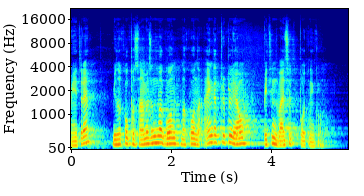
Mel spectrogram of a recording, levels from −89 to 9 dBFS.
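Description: From 1.12 s to the end, the speech carries a feedback echo between two devices: each word returns roughly every tenth of a second, thinner and ringing, peaking about 16 dB below the voice. A second device replays this audio into the microphone, and unlike a single room reflection the repeats recur at that fixed interval.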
